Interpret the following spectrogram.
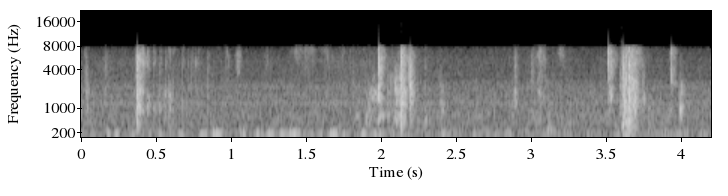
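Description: A sheet of paper crackling as it is handled and unfolded. There are short crisp crinkles about half a second in, a pair at about two seconds and two more near the end.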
